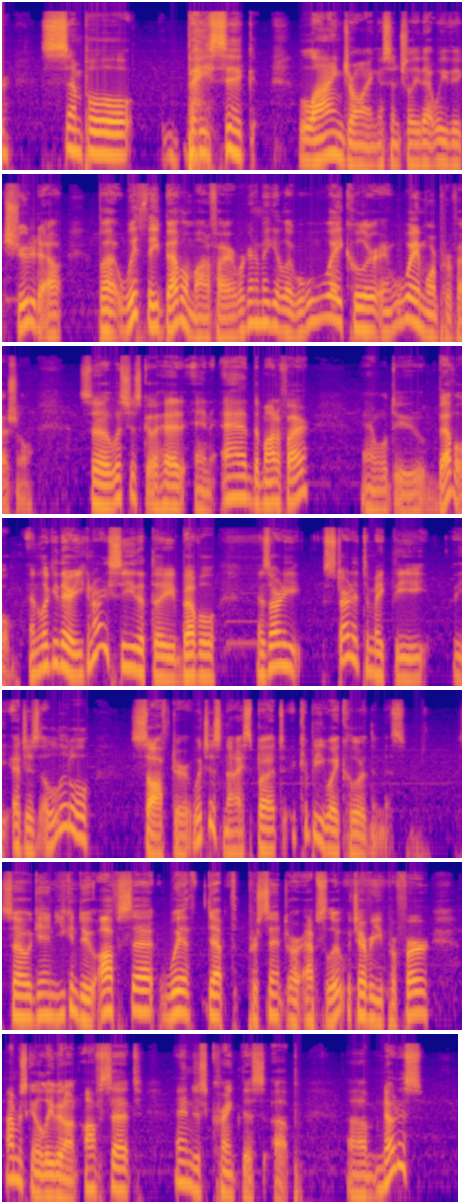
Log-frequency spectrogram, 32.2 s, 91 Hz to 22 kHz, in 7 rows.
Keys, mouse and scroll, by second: 4.1-9.8 shift+middle drag, 12.0 click, 13.6-14.5 drag, 14.5 scroll up 3, 15.0-15.8 middle drag, 15.8-16.1 scroll up 1, 16.1-16.8 shift+middle drag, 16.8-17.3 scroll up 1, 17.3-20.5 middle drag, 20.5-21.0 scroll down 3, 21.0-22.8 middle drag, 23.9-27.0 drag, 29.1-32.1 drag.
